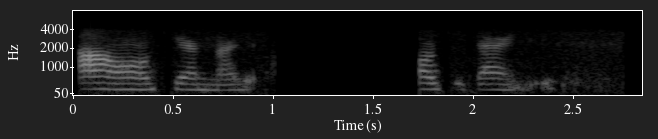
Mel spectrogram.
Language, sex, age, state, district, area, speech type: Malayalam, female, 18-30, Kerala, Wayanad, rural, conversation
